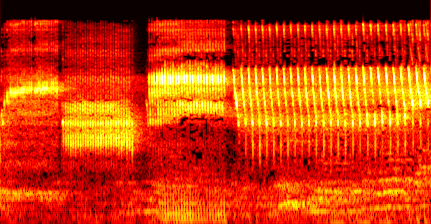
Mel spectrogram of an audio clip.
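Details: Excited canary song aimed at stirring females to mate and nest: a high buzzy trill drops to a lower rolling trill, then a piercing sustained note and a long fast high trill.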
